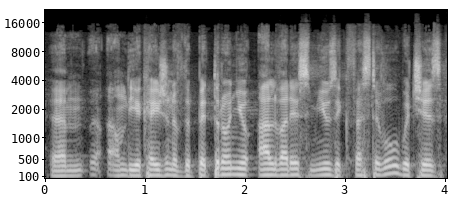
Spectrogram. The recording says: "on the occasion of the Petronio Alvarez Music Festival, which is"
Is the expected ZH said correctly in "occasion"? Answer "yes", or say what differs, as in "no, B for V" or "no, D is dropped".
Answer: yes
